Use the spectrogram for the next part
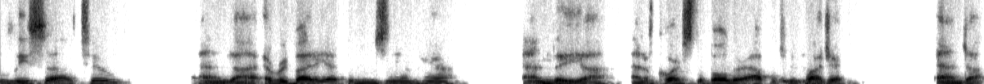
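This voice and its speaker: An older man giving an informal talk as a guest speaker, with a halting, unhurried, off-the-cuff delivery. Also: fairly high pitch, creaky, mellow, husky, rough recording. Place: museum event room with audience.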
